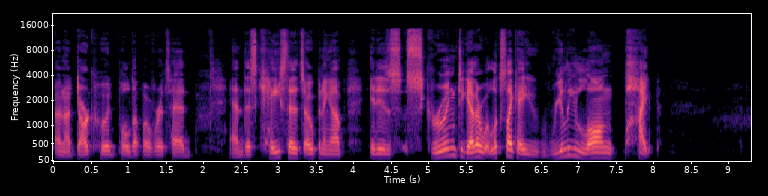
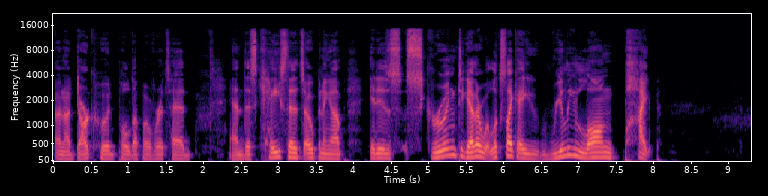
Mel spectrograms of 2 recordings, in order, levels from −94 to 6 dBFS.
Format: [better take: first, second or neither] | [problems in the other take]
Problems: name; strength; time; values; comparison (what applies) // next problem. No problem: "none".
second | thin; somewhat; fading below 350 Hz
